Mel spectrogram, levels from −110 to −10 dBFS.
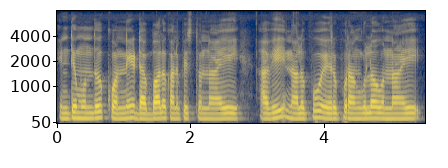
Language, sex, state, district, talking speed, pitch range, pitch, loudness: Telugu, male, Telangana, Komaram Bheem, 110 wpm, 145-150 Hz, 145 Hz, -17 LUFS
